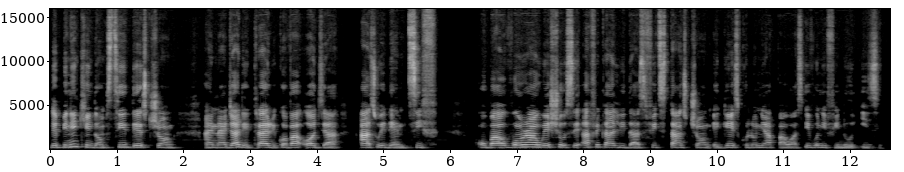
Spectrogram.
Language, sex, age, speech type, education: Nigerian Pidgin, female, 15-29, spontaneous, tertiary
